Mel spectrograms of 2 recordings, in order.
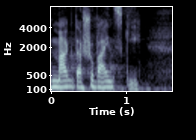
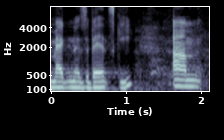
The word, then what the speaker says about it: Magda Szubanski: I mean, I grew up to pronounce my name properly the way my father would say it is Magda Szubanski, and I of course grew up with everyone saying Magna Szubanski.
